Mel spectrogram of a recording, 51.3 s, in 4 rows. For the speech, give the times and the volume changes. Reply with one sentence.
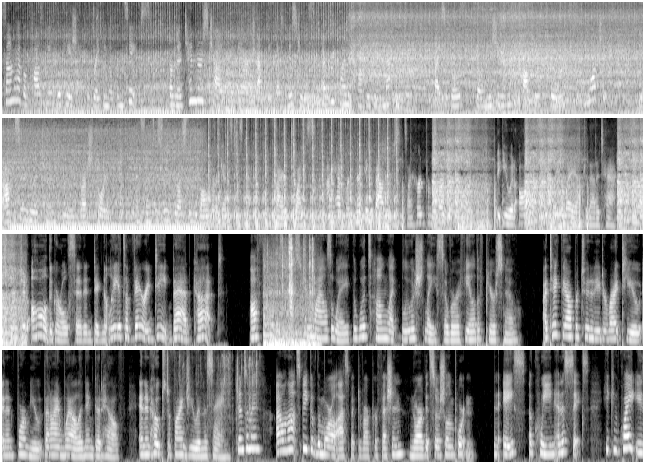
The speech can be heard from 0.0 to 51.2 s, at a steady volume.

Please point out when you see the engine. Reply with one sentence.
The engine can be heard from 0.0 to 26.1 s.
